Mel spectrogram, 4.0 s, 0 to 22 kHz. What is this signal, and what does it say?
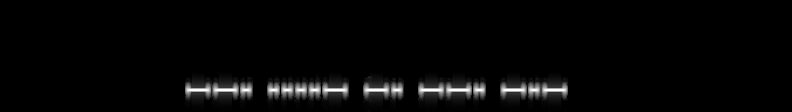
Morse code, heard as a keyed tone, about 36 wpm, 700 Hz. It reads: G4NGK
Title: DXCC-100 Call Signs - 5 Characters - Repeated 3x - 35wpm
